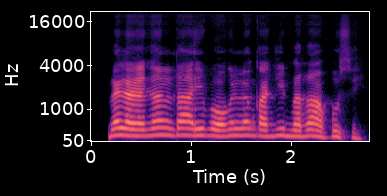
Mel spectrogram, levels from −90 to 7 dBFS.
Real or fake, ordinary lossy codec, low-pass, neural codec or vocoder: fake; none; none; codec, 44.1 kHz, 2.6 kbps, SNAC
